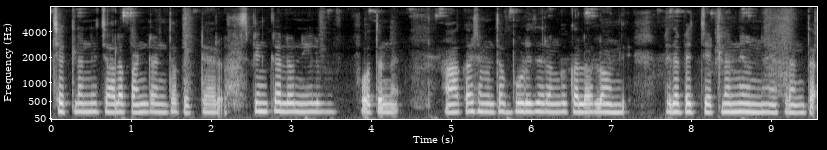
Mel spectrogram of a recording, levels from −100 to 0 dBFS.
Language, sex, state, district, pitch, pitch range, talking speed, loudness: Telugu, female, Andhra Pradesh, Sri Satya Sai, 220 Hz, 210-225 Hz, 120 wpm, -19 LUFS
